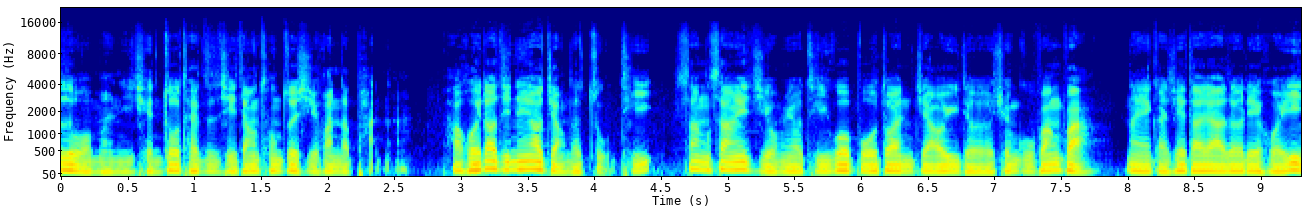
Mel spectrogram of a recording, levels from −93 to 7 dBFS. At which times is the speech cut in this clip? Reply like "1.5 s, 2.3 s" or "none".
none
